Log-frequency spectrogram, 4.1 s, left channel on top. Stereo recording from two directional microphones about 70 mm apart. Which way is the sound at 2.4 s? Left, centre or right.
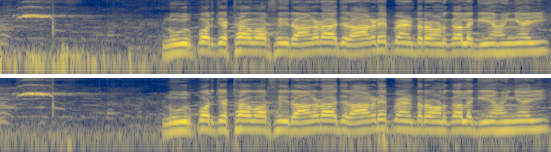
Right.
